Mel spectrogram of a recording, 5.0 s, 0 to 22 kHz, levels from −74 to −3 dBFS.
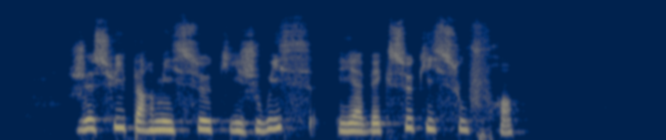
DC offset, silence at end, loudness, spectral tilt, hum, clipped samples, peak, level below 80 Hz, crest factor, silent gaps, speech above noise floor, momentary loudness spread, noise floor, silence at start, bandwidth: under 0.1%; 1.15 s; -33 LUFS; -3.5 dB/octave; none; under 0.1%; -16 dBFS; -68 dBFS; 20 dB; none; 48 dB; 10 LU; -81 dBFS; 0.55 s; 15.5 kHz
